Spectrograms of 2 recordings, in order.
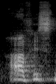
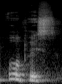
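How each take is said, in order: First: ऑफिस said "aafis" with a flat a; wrong pronunciation. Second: ऑफिस said with ऑ, "ofis"; correct pronunciation. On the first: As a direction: demo the wrong ऑफिस with open a. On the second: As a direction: demo the right ऑफिस with rounded o. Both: Shown as a demonstration. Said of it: "उच्चारण भी अ और ओ के बीच होगा".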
